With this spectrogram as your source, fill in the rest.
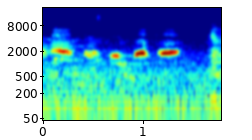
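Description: Someone whistles a short tune of several clear, high notes with small pauses between them, fairly close and with no voices.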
